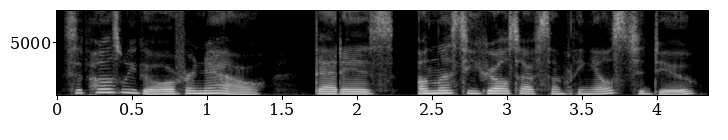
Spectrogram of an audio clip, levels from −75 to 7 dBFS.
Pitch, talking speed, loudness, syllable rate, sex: 220 Hz, 205 wpm, -17 LUFS, 5.8 syllables/s, female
